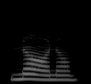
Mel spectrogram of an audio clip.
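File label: "nono", female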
